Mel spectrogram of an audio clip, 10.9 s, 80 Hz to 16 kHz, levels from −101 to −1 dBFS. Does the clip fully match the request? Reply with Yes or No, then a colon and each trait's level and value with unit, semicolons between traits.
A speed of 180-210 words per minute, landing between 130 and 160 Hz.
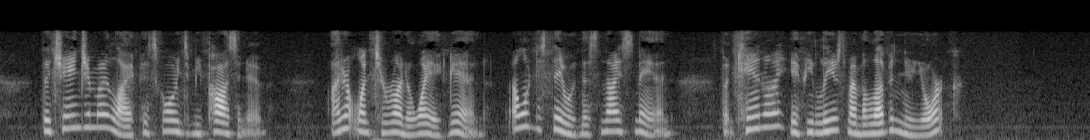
No: average, 195 wpm; high, 235 Hz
